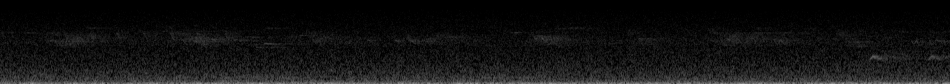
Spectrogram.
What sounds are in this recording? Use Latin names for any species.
Vireo olivaceus, Seiurus aurocapilla, Hylocichla mustelina, Setophaga virens, Corvus brachyrhynchos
